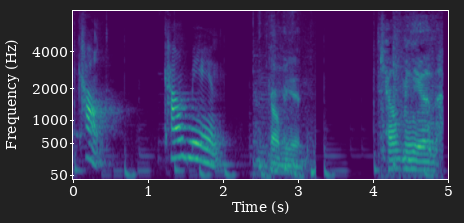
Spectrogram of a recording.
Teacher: the T in count isn't fully pronounced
